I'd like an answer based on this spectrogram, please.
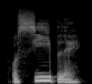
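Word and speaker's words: posible: Now, to say it in Spanish would be possibly.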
